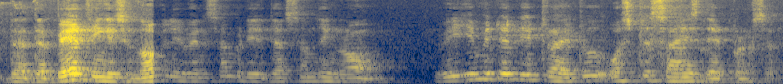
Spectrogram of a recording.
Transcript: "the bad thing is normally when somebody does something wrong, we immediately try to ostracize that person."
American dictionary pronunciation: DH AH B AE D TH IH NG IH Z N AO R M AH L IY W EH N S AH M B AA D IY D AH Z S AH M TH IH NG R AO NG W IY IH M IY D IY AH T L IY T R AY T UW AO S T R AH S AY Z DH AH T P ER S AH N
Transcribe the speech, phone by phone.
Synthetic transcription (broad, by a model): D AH B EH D T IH NG IH Z N AO R M AH L IY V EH N S AH M B AA D IY D AH Z S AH M T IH NG R AO NG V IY IH M IY D IY AH T L IY T R AY T UW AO S T AH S AY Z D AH T P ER S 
